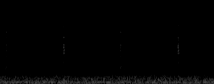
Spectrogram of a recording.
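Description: Near silence with four faint, evenly spaced ticks, about one every 0.6 s.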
